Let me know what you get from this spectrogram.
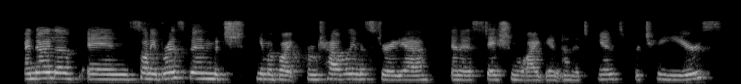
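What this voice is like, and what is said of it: Strong Irish accent. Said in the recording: “I was born in the Green Isle, which may be obvious to most people. It's, you know, not a mellow accent, so I do tend to stand out.”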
